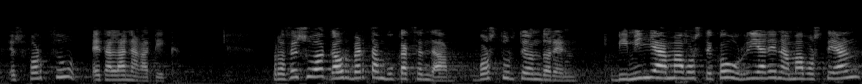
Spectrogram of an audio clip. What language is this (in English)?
Basque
